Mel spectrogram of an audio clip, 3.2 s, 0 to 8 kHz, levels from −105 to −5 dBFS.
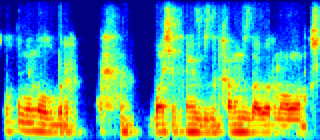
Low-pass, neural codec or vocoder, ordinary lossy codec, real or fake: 7.2 kHz; none; Opus, 24 kbps; real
